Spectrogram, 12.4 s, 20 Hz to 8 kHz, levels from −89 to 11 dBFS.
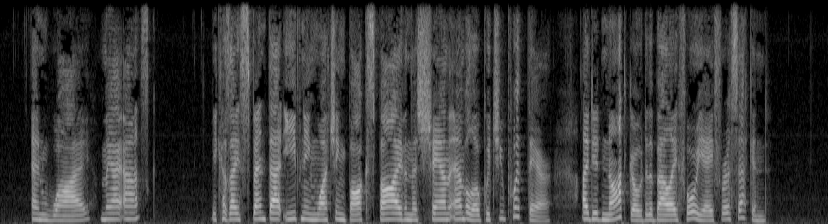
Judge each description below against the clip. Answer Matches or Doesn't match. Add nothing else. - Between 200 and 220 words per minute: Doesn't match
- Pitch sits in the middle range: Doesn't match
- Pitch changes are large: Doesn't match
